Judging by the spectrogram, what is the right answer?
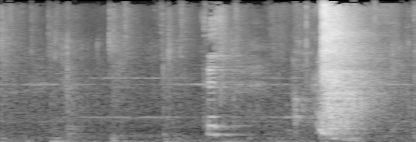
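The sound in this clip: A sneeze bursts out loudly near the end, sharp and breathy, after a few faint soft thuds and quiet sounds earlier on.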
